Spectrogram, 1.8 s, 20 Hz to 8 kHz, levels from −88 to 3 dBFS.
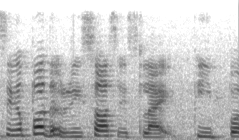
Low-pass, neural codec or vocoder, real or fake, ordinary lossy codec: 7.2 kHz; none; real; none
